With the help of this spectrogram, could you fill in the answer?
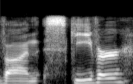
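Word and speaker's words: Van Sciver: Ethan Von Skeever, pronounced like someone who skivvies.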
